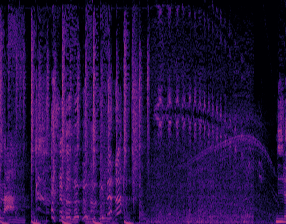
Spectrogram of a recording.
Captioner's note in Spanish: Risas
